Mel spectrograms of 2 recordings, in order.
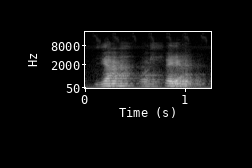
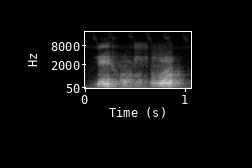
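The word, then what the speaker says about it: Yehoshua: Jadi kalau kita melihat sebenarnya apa namanya, kalau ditambah yod di muka huruf Hosea, maka kita akan membacanya menjadi Yahosea. Tetapi yang menjadi banyak terjadi orang menyebut sebagai Yehosua. Nah, ini sebenarnya yang perlu kita luruskan.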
